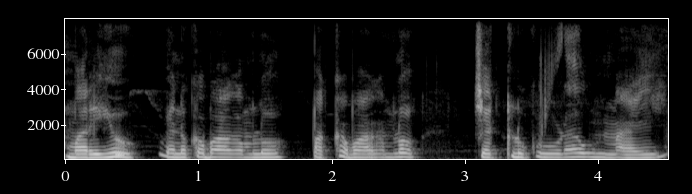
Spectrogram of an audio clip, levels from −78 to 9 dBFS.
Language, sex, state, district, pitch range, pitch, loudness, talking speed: Telugu, male, Telangana, Hyderabad, 200-215 Hz, 205 Hz, -17 LUFS, 105 wpm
